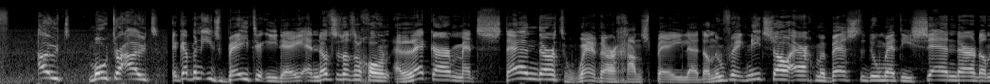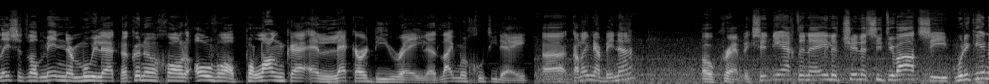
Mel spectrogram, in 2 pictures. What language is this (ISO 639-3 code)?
nld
